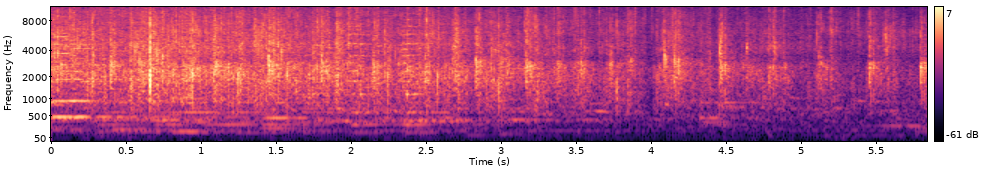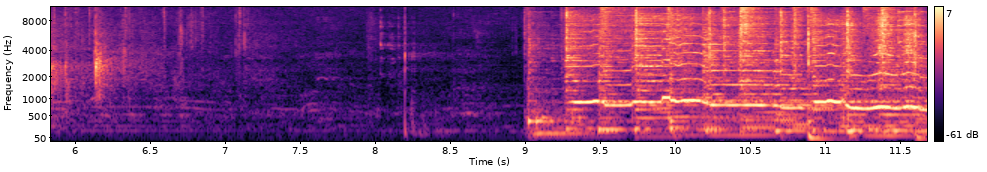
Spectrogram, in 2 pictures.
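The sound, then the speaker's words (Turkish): Audience applause for composer Selçuk Tekay and his musicians, dense clapping that thins and fades over several seconds, then a brief near-silence before music starts up loudly. “Ve bir kez kocaman bir Selçuk Tekay ve arkadaşlarını alkışlayalım mı?”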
